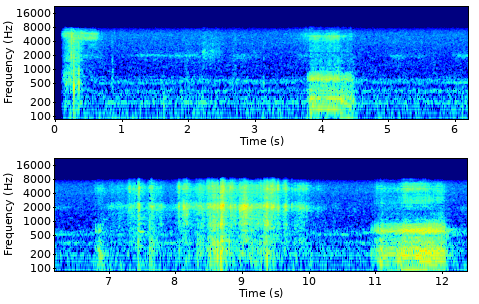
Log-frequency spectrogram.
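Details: French Bulldog snoring: rough, breathy snorts and rasping inhalations in uneven bursts, louder near four, eight to nine and eleven seconds, between quieter stretches of noisy breathing.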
